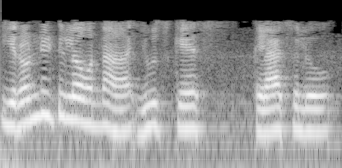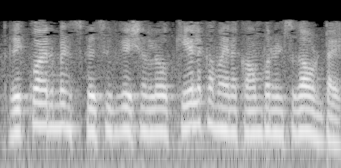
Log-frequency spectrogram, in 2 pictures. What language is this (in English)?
Telugu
